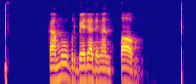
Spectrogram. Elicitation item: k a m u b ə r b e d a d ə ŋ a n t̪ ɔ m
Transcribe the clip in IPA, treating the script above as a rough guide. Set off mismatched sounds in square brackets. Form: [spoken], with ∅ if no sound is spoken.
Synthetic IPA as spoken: k a m u b ə r b e d a d ə ŋ a n t̪ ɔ m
